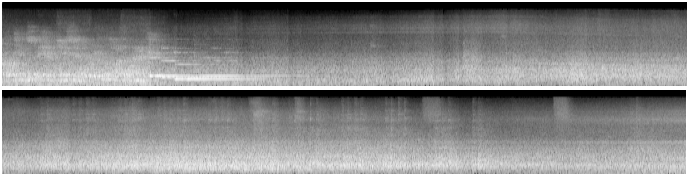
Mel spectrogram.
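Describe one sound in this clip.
A subway train rumbles and clatters loudly past on the tracks in an echoing tunnel station.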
